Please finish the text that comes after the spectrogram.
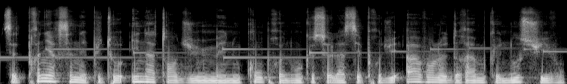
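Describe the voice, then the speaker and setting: A man's voice: sits low, moderate pace, mellow, faint music behind. A man giving scripted explanatory narration as a video host.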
